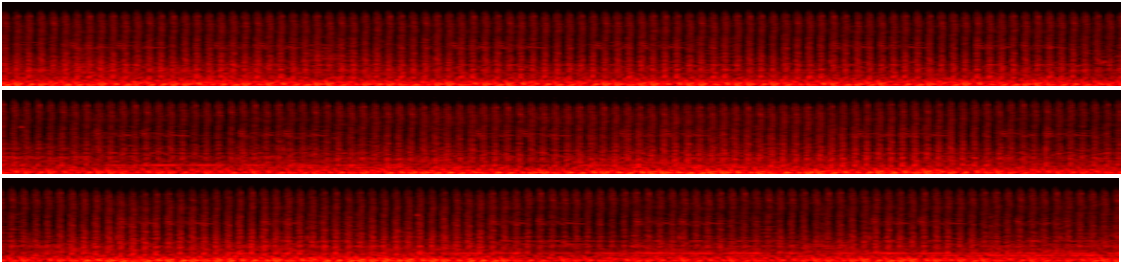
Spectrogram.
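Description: A helicopter's engine roars steadily.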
